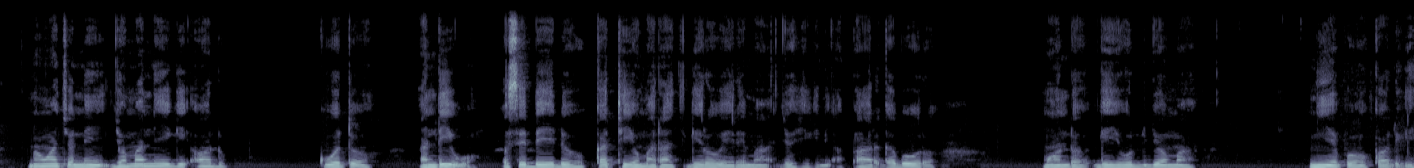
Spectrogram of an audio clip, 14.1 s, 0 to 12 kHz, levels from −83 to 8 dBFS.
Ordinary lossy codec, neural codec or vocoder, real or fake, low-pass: none; none; real; 10.8 kHz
